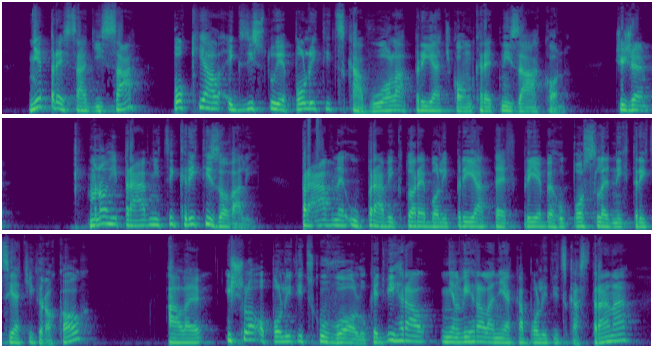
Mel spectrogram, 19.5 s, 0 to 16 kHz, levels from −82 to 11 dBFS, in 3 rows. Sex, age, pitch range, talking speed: male, 30-49, 125-170 Hz, 105 wpm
